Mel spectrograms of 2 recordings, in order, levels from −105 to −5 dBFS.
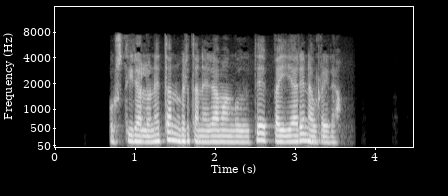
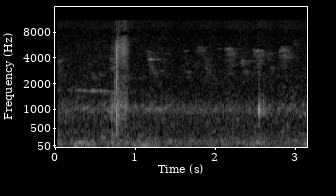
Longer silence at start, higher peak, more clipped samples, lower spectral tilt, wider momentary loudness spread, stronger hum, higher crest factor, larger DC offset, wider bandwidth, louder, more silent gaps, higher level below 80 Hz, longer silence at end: first, 0.7 s vs 0.05 s; first, 0 dBFS vs -24 dBFS; neither; first, -7 dB/octave vs -2 dB/octave; second, 10 LU vs 16 LU; neither; second, 16 dB vs 36 dB; neither; second, 7.8 kHz vs 11.5 kHz; first, -16 LUFS vs -57 LUFS; neither; first, -62 dBFS vs -76 dBFS; first, 0.9 s vs 0 s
